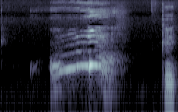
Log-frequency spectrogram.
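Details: Female French Bulldog puppy Bambi, prompted by her owner to say hello, gives one drawn-out tonal whine that rises slightly and holds for under a second, then a short clipped sound, with her owner's encouraging voice around it.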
